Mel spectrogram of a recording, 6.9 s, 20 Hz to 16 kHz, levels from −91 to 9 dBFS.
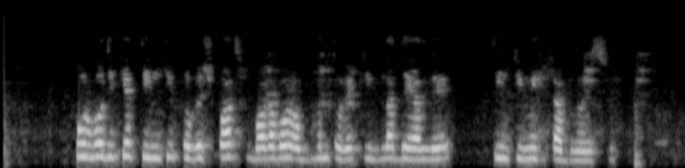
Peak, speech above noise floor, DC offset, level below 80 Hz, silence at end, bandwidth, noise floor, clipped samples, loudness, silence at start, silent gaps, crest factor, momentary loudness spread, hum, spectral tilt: -2 dBFS; 46 dB; under 0.1%; -62 dBFS; 0.45 s; 5.6 kHz; -63 dBFS; under 0.1%; -18 LUFS; 0.75 s; none; 16 dB; 10 LU; none; -9 dB/octave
